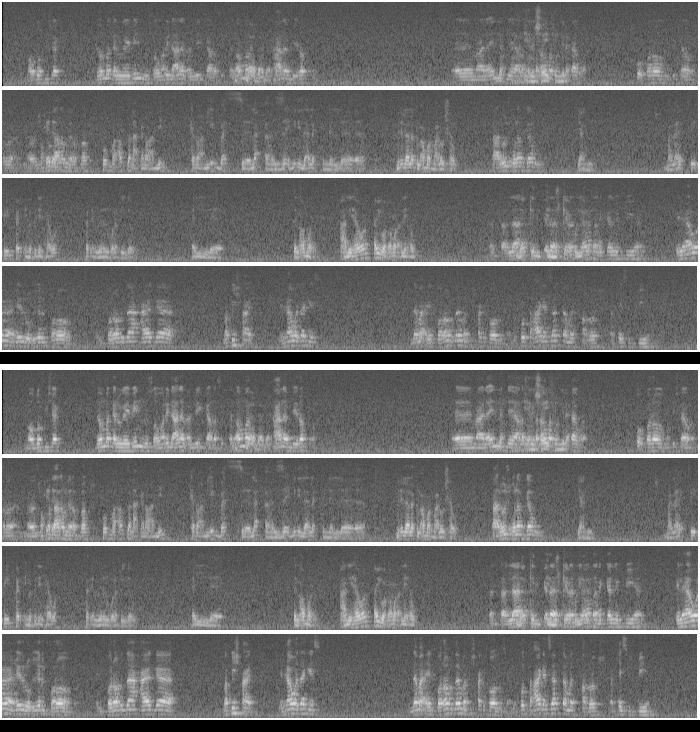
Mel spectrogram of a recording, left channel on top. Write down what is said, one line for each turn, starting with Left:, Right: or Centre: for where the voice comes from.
Right: الموضوع فيه شك إن هم كانوا جايبين مصورين علم أمريكا على سطح القمر
Centre: لا لا لا لا
Right: علم بيرفرف آه، مع العلم
Centre: لا
Right: إن على
Centre: يعني
Right: سطح
Centre: انا شايف
Right: القمر
Centre: ان
Right: مفيش
Centre: لا
Right: هواء فوق فراغ مفيش هواء فالمفروض
Centre: مش كده
Right: العلم ما يرفرفش
Centre: هم اصلا كانوا عاملين كانوا عاملين بس لا ازاي مين اللي قالك ان ال... مين اللي قالك القمر معلوش هوا
Right: معلوش غلاف جوي
Centre: يعني معلها... في في فرق ما بين الهوا فرق ما بين الغلاف الجوي ال... القمر عليه هوا ايوه القمر عليه هوا
Right: فأنت لا
Centre: لكن
Right: كده
Centre: المشكله
Right: كده
Centre: كلها
Right: في نقطة هنتكلم فيها الهواء غير غير الفراغ الفراغ ده حاجة مفيش حاجة الهواء ده جسم انما الفراغ ده ما فيش حاجه خالص يعني تحط حاجه ثابته ما تتحركش ما تحسش بيها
